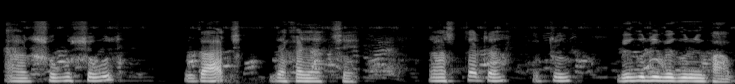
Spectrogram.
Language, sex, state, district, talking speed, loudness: Bengali, female, West Bengal, Dakshin Dinajpur, 90 wpm, -19 LUFS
